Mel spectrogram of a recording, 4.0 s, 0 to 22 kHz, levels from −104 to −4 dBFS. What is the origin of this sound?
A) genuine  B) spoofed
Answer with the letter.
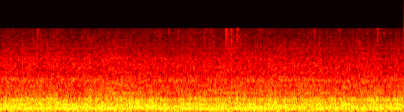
B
